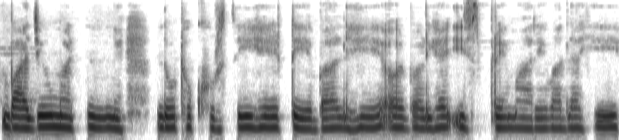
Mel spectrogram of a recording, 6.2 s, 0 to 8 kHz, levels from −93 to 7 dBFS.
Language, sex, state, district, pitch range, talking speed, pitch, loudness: Chhattisgarhi, female, Chhattisgarh, Raigarh, 175-190 Hz, 135 wpm, 185 Hz, -15 LUFS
